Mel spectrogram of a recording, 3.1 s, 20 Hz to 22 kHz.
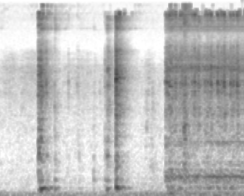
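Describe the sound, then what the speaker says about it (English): A sewing machine stitches along the edge of an apron with a normal stitch length, two short bursts and then a steady, close, whirring run of the motor. "we're just going to stitch 1/8 of an inch from the edge"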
